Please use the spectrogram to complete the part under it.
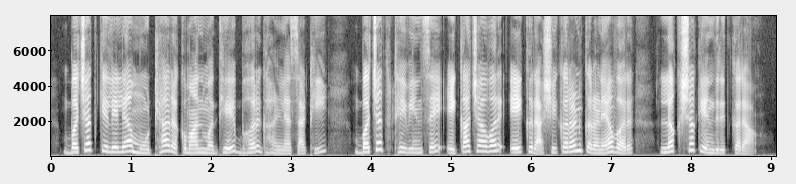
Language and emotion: Marathi, neutral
